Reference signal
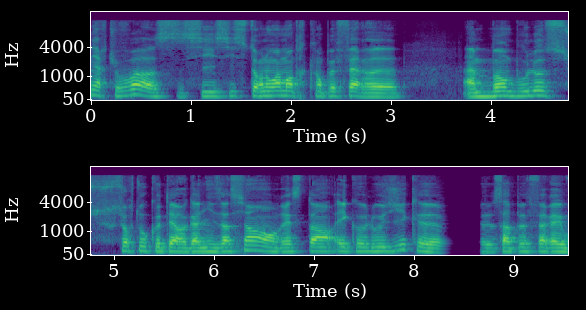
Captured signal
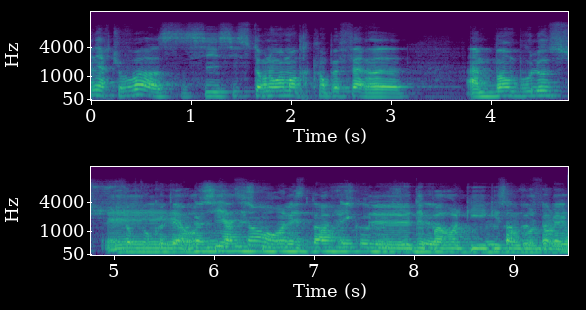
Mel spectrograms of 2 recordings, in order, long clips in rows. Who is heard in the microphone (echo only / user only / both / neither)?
both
